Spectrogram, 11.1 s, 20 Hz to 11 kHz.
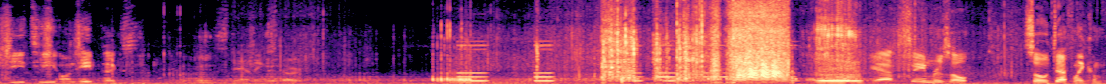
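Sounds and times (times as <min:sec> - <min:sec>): low rumble: 0:00.0 - 0:07.2, 0:07.9 - 0:11.0.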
